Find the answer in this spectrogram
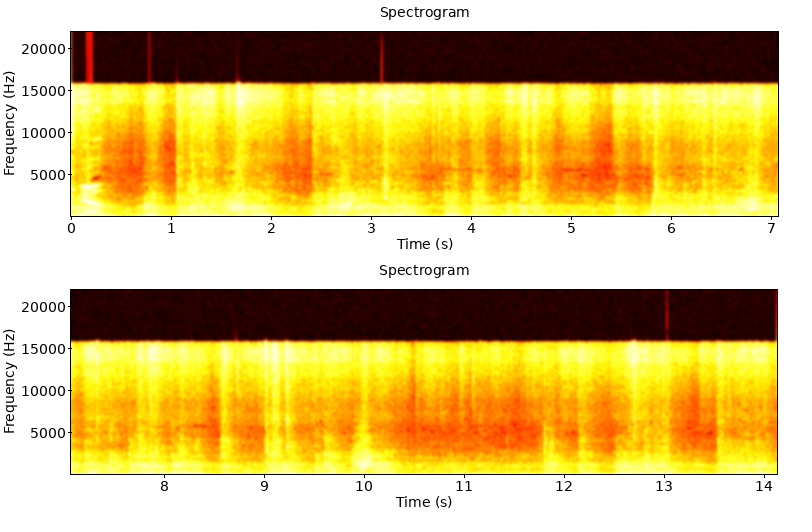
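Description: Wind rushing through the open side windows of a moving car, heard from inside the cabin, over the steady drone of the engine and tyres.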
